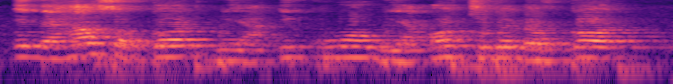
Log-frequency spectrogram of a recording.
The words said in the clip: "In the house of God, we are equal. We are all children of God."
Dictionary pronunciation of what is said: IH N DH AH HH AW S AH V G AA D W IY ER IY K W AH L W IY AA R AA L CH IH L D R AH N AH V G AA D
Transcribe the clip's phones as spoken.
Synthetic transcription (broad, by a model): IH N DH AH HH AW S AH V G AA D W IY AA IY K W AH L W IY AA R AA N CH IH D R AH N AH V G AA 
